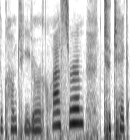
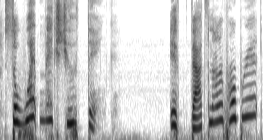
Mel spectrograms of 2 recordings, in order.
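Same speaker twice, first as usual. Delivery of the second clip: high, slow indignant questioning; 5 semitones higher than usual. Real, not acted. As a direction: demand an answer, stunned.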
